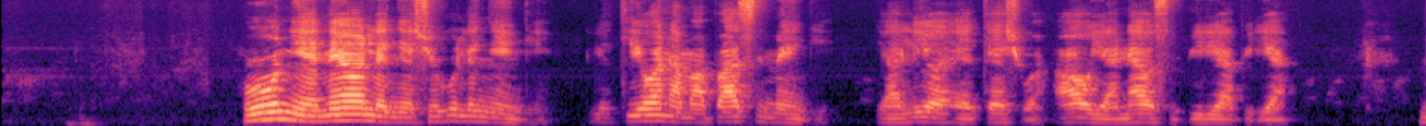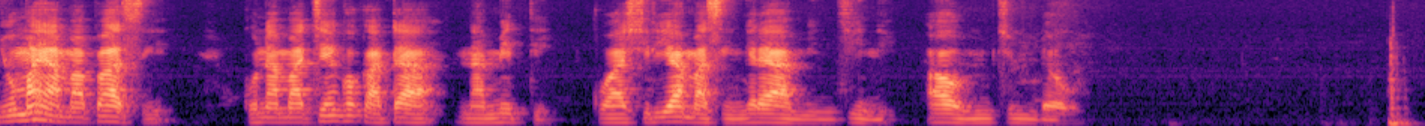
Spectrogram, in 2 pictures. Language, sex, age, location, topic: Swahili, male, 36-49, Nairobi, government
